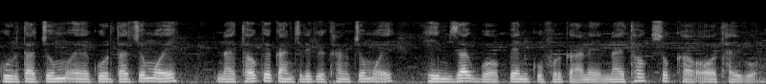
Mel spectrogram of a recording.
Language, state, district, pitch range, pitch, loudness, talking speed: Kokborok, Tripura, West Tripura, 115-135 Hz, 125 Hz, -18 LUFS, 115 wpm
